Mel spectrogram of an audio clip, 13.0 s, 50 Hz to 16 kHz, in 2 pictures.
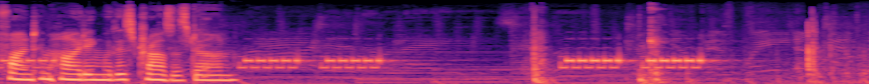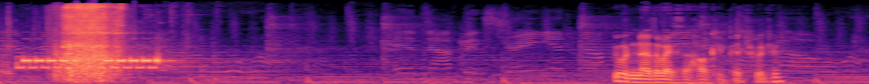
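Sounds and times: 
mobile phone ringing: 0.0 - 0.7, 1.7 - 3.2, 4.0 - 5.5, 6.6 - 7.9
speech: 0.0 - 1.9, 11.2 - 12.7.

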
